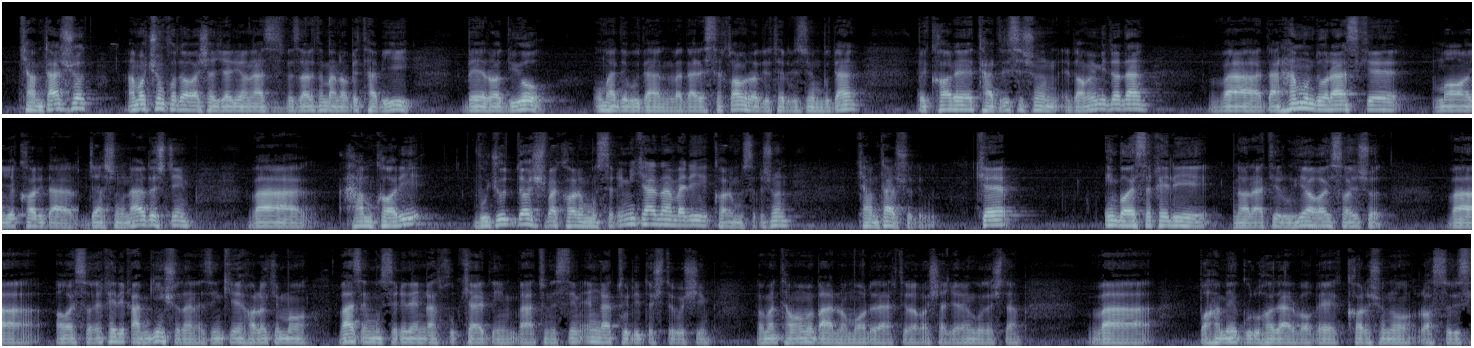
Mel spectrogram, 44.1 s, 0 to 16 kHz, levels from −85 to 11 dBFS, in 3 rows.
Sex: male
